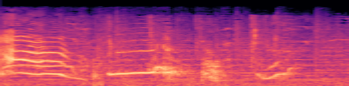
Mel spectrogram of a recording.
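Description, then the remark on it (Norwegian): A wolf gives a series of high, whining yelps. The first cry is long and falling in pitch, followed by several shorter, wavering yips. “It's a wolf.”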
